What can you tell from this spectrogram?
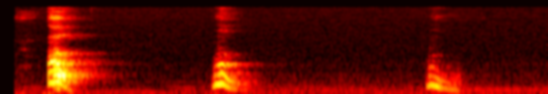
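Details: Pet dog barking at the garbage truck; three sharp barks spaced about a second apart, the first loudest and the later two softer and falling in pitch, with a faint low hum between them.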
